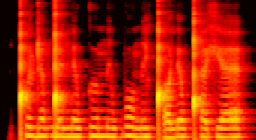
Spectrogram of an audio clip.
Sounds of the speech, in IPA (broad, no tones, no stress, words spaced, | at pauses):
ǃʰɯlʲɖɛwŋ͡ǃeŋew kɯ n̪iwbo n̪ilʲǃʼʌlʲ ɾʌwǃʰɛxʲɛ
